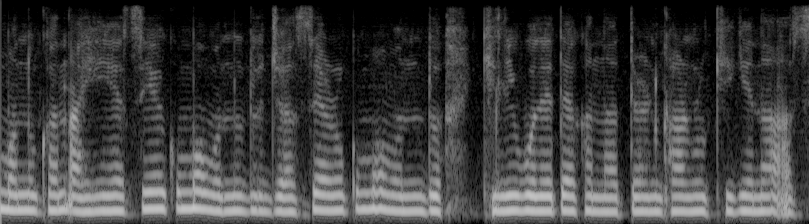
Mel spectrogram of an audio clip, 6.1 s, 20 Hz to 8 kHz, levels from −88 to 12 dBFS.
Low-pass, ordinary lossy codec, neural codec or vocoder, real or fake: 7.2 kHz; none; vocoder, 22.05 kHz, 80 mel bands, HiFi-GAN; fake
